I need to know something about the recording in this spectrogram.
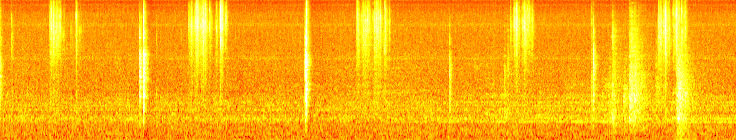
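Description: Stones rattle and clack in a bowl.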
